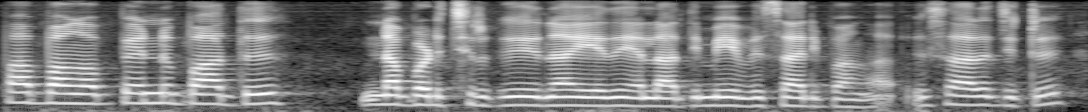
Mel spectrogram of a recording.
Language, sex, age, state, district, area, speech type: Tamil, female, 45-60, Tamil Nadu, Tiruvannamalai, rural, spontaneous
